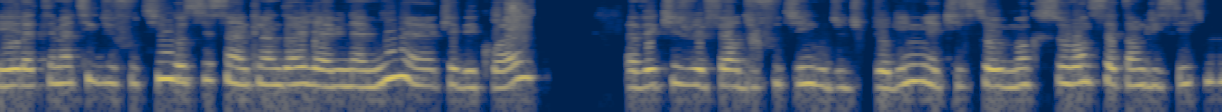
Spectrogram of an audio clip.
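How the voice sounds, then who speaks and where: A woman's fairly high, somewhat breathy voice with a dark, mellow tone. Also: fairly even intonation, moderate pace. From France. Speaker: anthropology professor. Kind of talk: panel discussion.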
